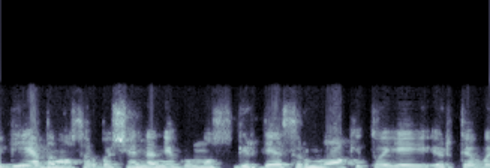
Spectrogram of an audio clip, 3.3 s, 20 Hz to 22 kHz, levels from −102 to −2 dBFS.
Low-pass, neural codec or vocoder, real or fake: 10.8 kHz; none; real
